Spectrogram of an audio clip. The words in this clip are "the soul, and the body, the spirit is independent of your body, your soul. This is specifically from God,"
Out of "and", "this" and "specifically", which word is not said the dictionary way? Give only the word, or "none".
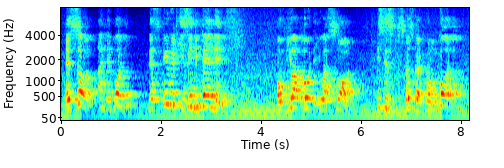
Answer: specifically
